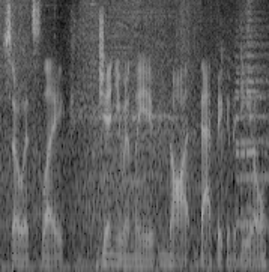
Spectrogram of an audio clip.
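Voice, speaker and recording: A man's voice: rumbling low, flat delivery, measured pace. A man chatting casually on a live stream while playing, rambling with lots of "like" and the odd swear word. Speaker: streamer playing an online game. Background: game music.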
